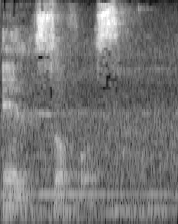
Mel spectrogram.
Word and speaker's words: El Sophos: El Sophos.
